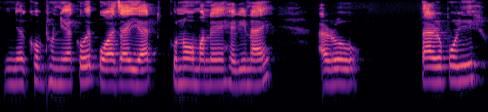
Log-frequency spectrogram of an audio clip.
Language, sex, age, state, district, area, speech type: Assamese, female, 60+, Assam, Udalguri, rural, spontaneous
